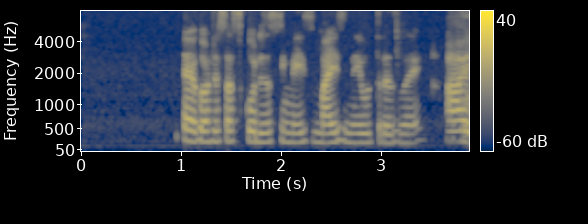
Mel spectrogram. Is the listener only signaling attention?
No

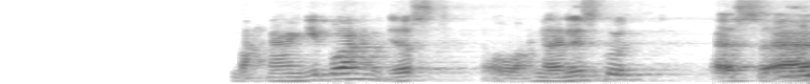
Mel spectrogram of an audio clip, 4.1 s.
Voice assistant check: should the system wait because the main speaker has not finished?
Yes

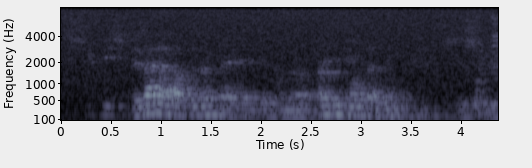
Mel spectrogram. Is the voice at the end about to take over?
No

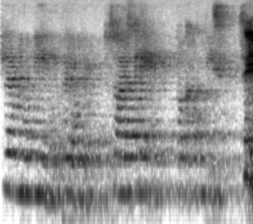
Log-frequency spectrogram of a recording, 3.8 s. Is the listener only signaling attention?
No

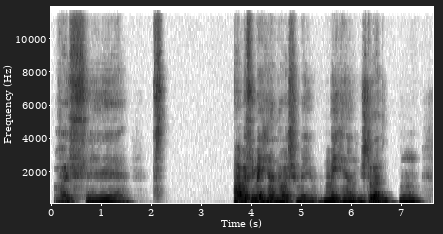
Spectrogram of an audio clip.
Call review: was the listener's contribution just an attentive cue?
Yes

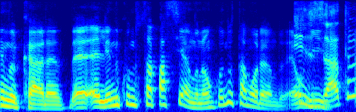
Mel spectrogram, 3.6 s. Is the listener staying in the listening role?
No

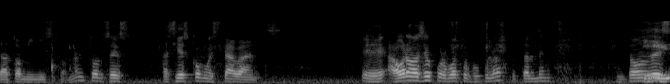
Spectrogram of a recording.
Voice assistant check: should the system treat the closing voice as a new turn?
No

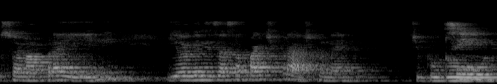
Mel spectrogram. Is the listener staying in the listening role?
Yes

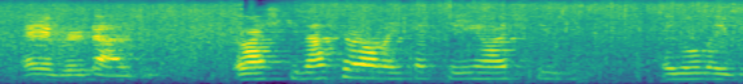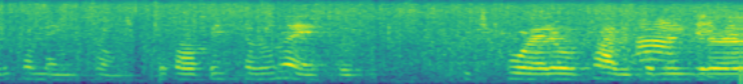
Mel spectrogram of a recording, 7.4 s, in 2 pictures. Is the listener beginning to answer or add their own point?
Yes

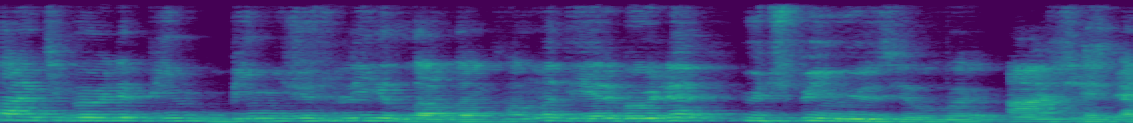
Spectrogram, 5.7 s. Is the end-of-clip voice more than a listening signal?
Yes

